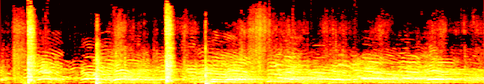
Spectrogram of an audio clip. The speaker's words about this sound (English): The crowd of people that cheered him have become a mob now.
